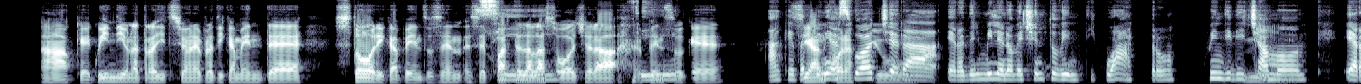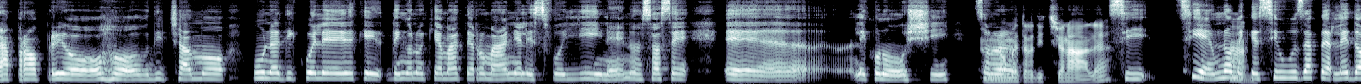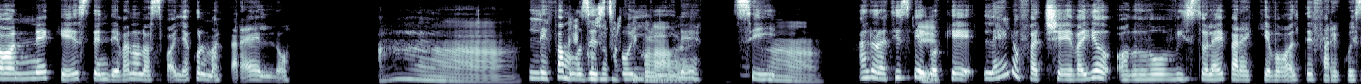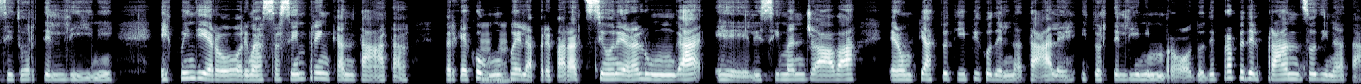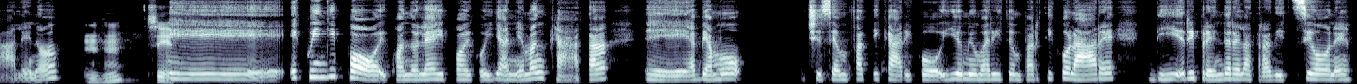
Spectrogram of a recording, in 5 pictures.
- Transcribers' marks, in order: drawn out: "Sì"; chuckle; drawn out: "Mi"; chuckle; drawn out: "Ah"; tapping; drawn out: "e"
- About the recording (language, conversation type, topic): Italian, podcast, Qual è un piatto di famiglia che riesce a unire più generazioni?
